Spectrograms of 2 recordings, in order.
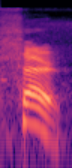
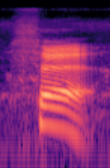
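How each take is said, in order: First: It is said with a final r sound. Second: It is said without the final r sound.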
